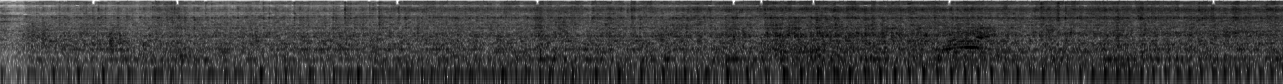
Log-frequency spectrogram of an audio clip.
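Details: Coyote Bullet go-kart "Slimer" with a new carburetor, smaller sprocket and adjusted chain; the small single-cylinder engine putters steadily and picks up slightly when revved, with no stumbling or sputter. Normal running.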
